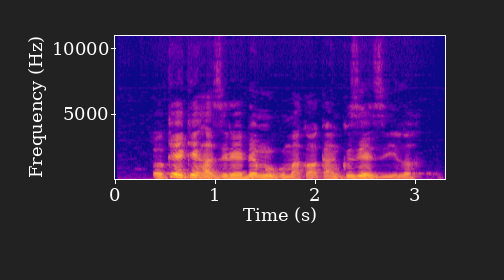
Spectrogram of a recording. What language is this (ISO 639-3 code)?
ibo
